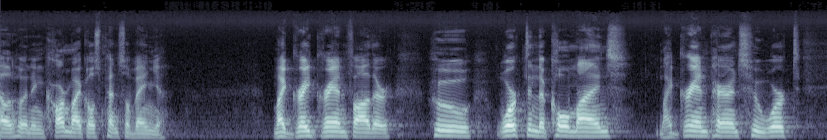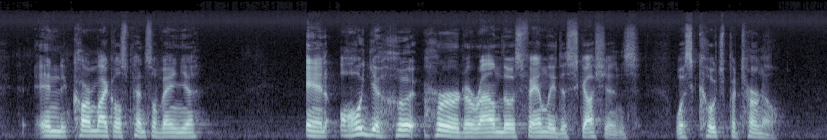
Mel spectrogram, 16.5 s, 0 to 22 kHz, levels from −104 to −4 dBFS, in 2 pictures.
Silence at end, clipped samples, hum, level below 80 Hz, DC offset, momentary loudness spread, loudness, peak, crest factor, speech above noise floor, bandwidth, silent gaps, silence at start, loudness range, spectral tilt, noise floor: 0.55 s; under 0.1%; none; -70 dBFS; under 0.1%; 13 LU; -26 LUFS; -4 dBFS; 22 dB; 39 dB; 15 kHz; none; 0 s; 4 LU; -5.5 dB/octave; -64 dBFS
